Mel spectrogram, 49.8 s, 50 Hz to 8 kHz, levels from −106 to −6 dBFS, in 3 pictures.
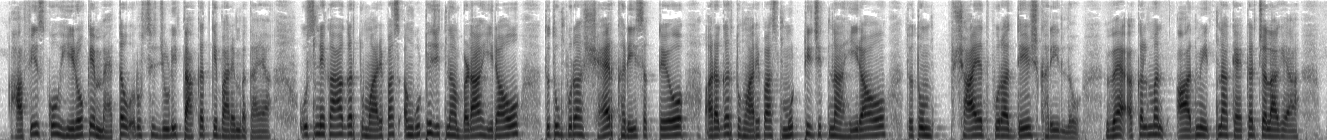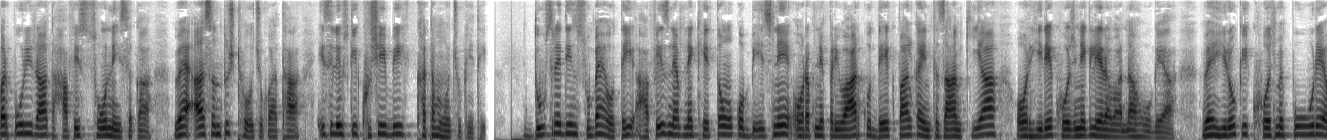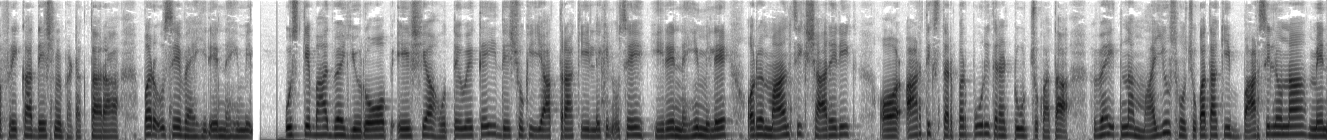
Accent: native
